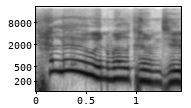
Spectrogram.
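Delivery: animated Caribbean news-reading voice. Retelling how the Caribbean news was read on air: animated Caribbean news-reading voice. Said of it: "And it's very animated".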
